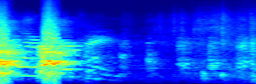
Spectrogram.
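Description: A dog gives a sharp, loud, close bark near the start, followed by quieter yips and whimpering sounds over the next two seconds.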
